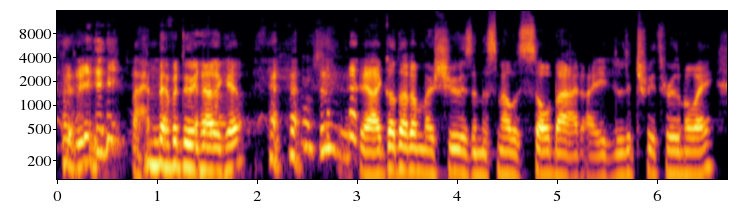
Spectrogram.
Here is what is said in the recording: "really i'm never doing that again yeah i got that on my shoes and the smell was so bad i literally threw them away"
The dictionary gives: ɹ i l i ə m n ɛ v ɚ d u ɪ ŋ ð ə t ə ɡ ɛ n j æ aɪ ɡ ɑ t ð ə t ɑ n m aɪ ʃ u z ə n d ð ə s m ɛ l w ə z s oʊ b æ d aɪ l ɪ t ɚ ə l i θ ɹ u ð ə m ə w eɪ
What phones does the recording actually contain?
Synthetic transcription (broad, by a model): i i ə m n ɛ v ɚ d u ɪ ŋ ð ə t ə ɡ ɛ n j æ aɪ ɡ ɑ t ð ə t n m aɪ ʃ u z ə n ð ə s m ɛ l w ə z s oʊ b æ d aɪ l ɪ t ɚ l i θ ɹ u ð ə m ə w eɪ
